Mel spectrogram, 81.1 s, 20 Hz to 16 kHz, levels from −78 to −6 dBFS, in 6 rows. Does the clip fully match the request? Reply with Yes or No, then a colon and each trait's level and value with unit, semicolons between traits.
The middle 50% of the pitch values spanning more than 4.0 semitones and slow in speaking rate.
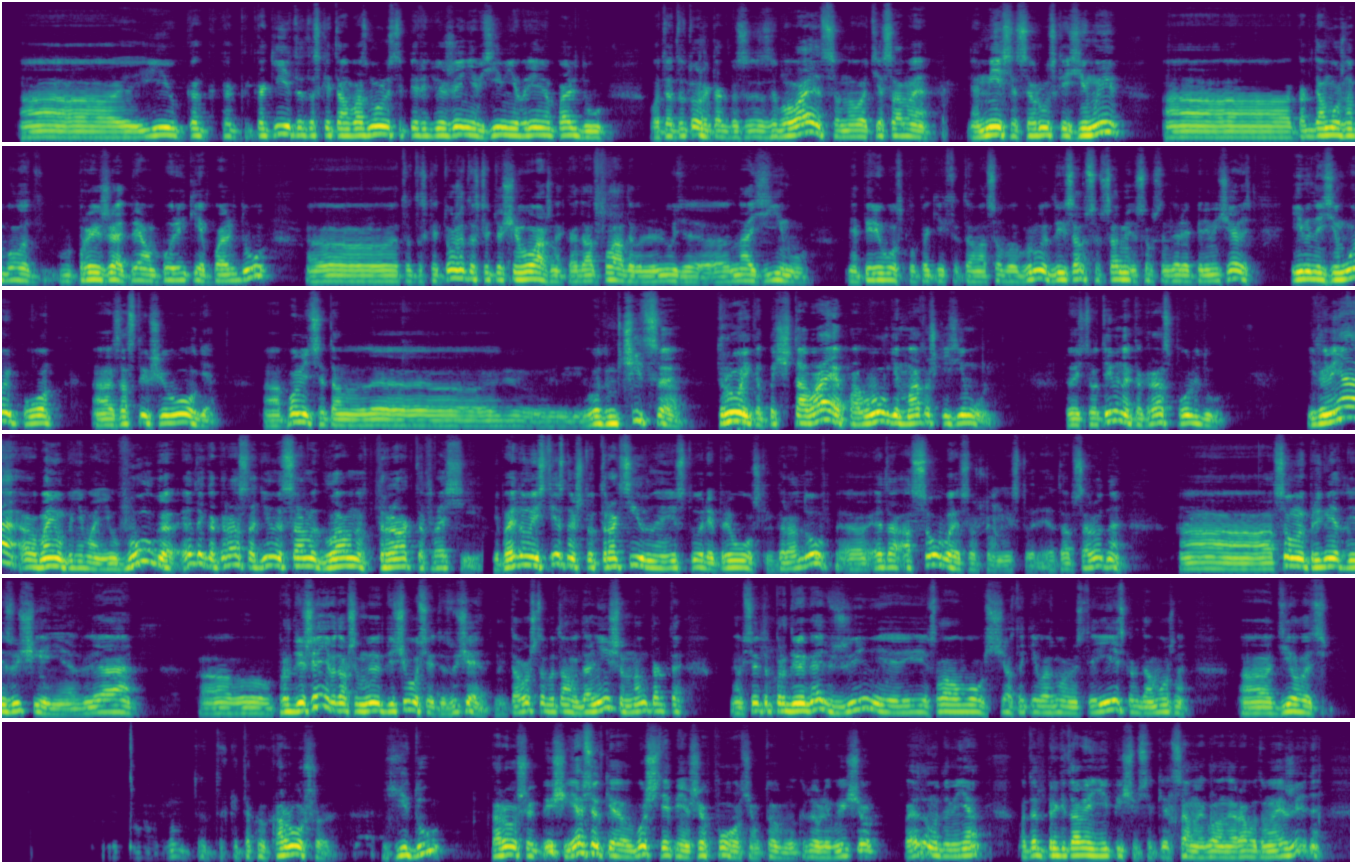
No: average, 5.1 semitones; average, 135 wpm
